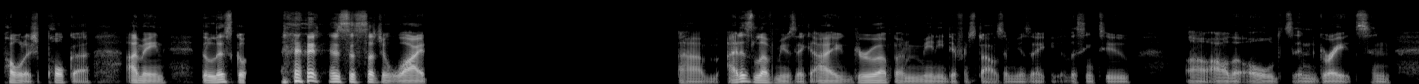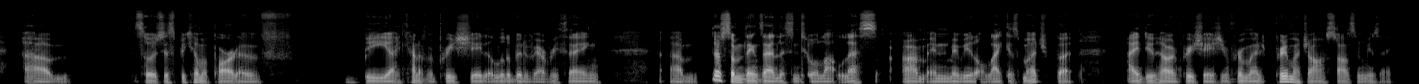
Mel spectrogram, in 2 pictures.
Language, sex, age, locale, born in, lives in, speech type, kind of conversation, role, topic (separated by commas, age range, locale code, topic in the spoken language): English, male, 55-59, en-US, United States, United States, conversation, podcast, guest, How does music shape your everyday experiences and routines?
